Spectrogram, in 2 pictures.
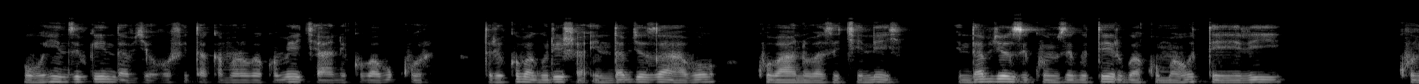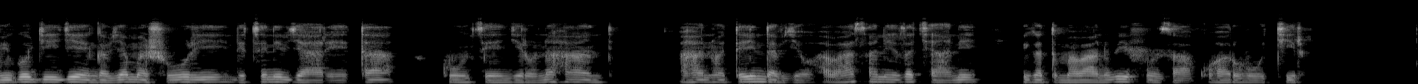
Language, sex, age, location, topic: Kinyarwanda, male, 25-35, Kigali, agriculture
